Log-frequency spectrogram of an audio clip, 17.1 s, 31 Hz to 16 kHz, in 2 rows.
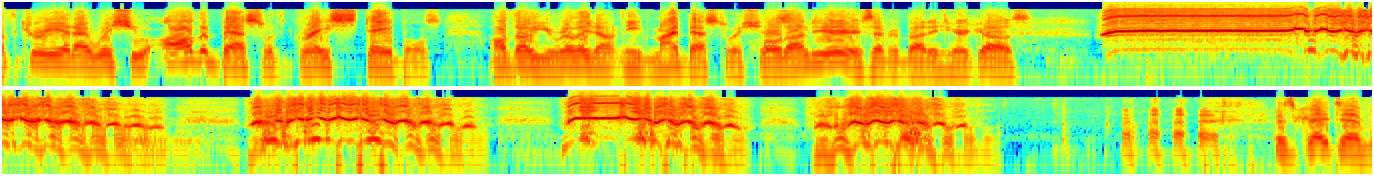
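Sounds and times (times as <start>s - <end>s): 
speech: 0.0s - 7.0s, 8.4s - 14.9s, 15.6s - 17.1s
person imitating a horse whinny with the voice: 6.8s - 14.8s
laughter: 8.8s - 10.4s, 15.5s - 16.4s.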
